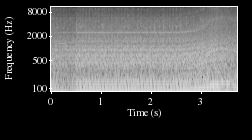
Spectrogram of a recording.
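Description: A tractor engine idling in Farming Simulator 25, a steady low, heavy rumble with a continuous hum, holding even and fairly loud throughout.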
